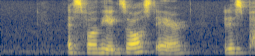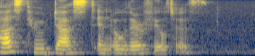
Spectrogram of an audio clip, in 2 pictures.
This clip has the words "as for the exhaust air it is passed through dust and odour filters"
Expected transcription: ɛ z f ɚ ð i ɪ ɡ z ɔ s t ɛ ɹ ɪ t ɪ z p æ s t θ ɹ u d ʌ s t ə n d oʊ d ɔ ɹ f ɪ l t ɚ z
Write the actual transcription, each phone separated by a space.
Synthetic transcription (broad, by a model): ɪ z f ɚ ð i ɪ ɡ z ɔ s t ɛ ɹ ɪ t ɪ z p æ s θ ɹ u d ʌ s t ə n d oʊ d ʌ ɹ f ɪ l t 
